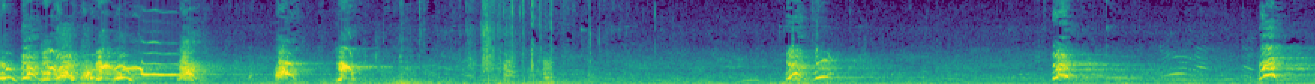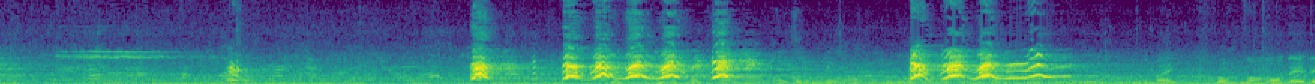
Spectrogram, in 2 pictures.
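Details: Several Chihuahuas defending their turf against a Pit Bull and a German Shepherd: sharp, high yapping barks in short bursts separated by pauses, with scattered single yips and faint background noise.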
